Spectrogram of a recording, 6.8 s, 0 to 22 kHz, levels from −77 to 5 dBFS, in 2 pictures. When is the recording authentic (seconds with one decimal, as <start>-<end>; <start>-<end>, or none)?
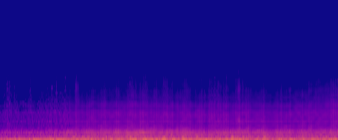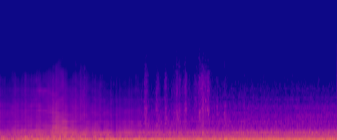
0.0-0.7; 4.8-6.8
